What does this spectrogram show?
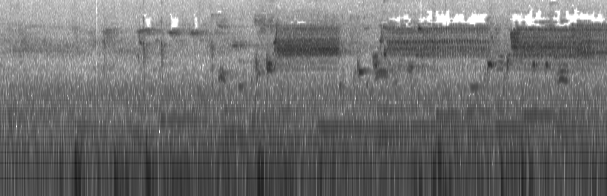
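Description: Birds singing: a few short chirps, then three dense, high trills of about a second each in the second half. Underneath are soft, slow, sustained background music notes.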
